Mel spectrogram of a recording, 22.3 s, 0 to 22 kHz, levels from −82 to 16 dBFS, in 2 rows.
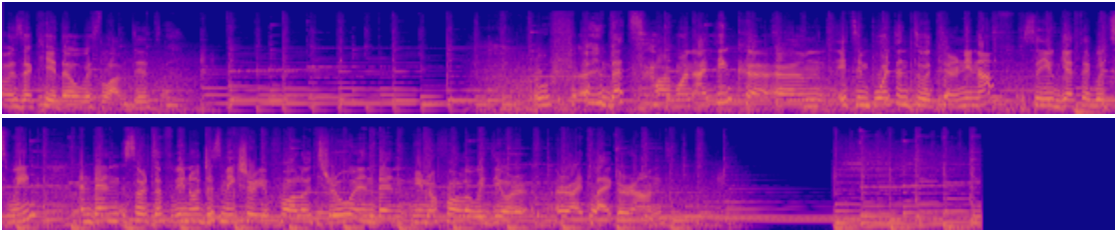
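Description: At 20.91 s there is a cut-off end. The final buffers were never written, so the sound stops mid-event and drops straight to silence without any decay.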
